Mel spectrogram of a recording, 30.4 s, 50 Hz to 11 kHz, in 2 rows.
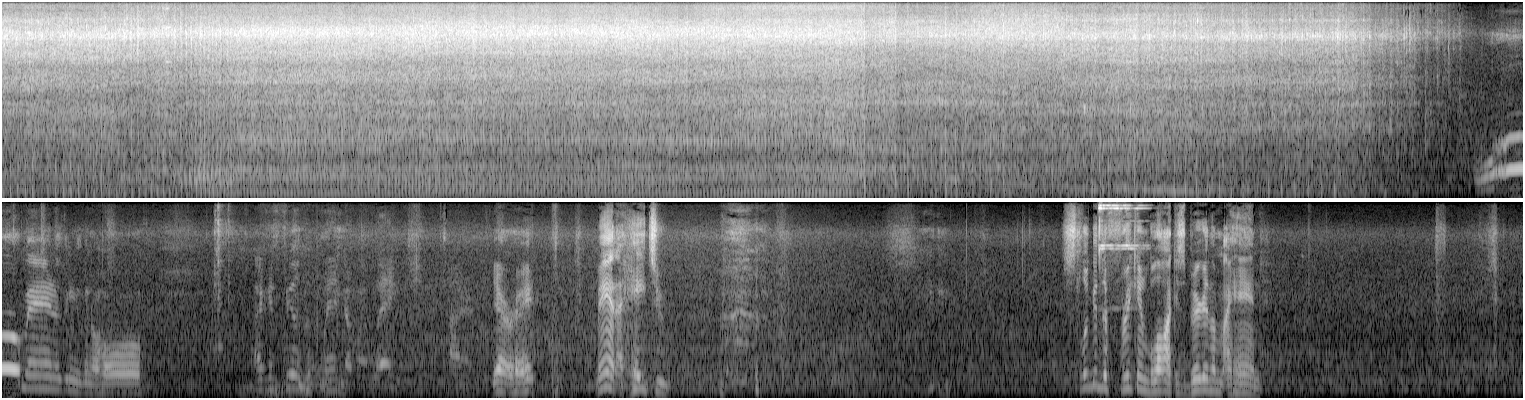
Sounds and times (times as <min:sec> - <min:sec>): Medium engine (mid frequency): 0:00.0 - 0:14.8
Speech: 0:14.8 - 0:16.6, 0:17.7 - 0:20.6, 0:21.2 - 0:21.9, 0:25.8 - 0:27.9.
